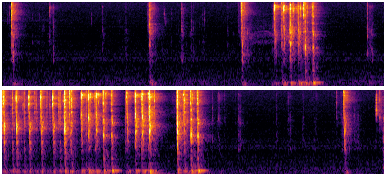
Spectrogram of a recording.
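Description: Computer keyboard typing, heard as scattered single key taps that build into two dense bursts of rapid clicking in the middle, close and fairly quiet, with no voices.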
